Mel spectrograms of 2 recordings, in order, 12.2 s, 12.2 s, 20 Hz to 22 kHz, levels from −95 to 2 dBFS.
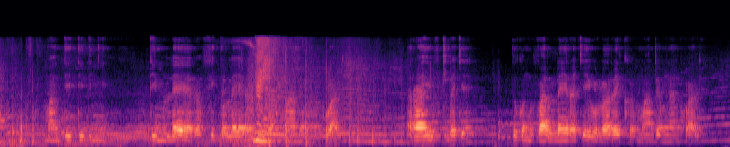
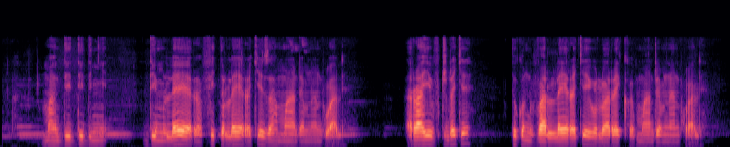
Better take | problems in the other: second | background sound (Race car, auto racing / Accelerating, revving, vroom); 9 dB below the speech // room echo; dies away in 0.4 s

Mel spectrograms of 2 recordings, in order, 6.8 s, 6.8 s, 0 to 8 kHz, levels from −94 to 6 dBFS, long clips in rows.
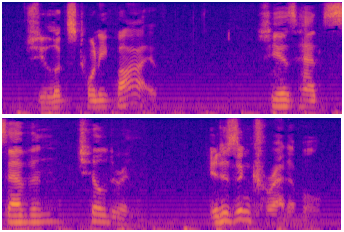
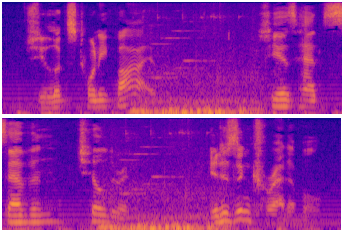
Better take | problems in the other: first | background sound (Telephone); as loud as the speech

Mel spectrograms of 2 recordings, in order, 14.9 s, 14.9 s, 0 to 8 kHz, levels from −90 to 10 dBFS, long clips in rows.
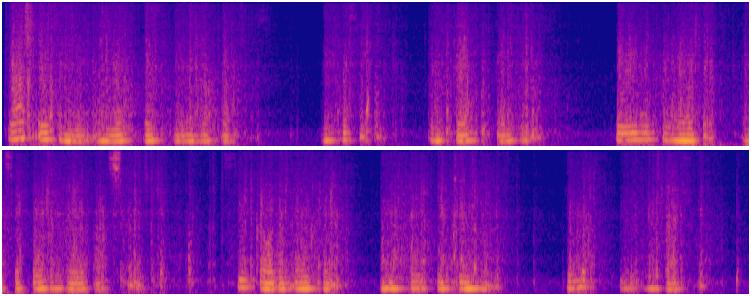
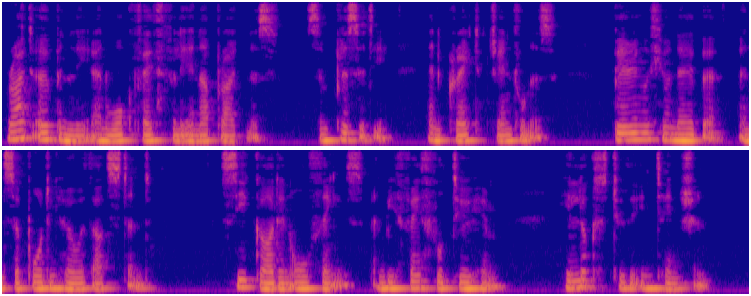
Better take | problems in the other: second | noise reduction (neural mask model RNNoise)

